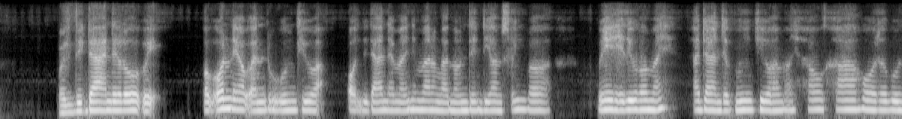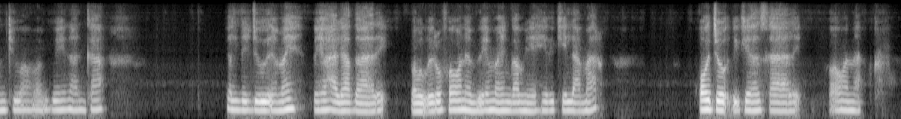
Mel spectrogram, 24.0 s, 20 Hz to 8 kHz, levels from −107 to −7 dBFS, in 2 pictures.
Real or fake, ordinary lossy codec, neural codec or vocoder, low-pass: fake; Opus, 64 kbps; codec, 16 kHz in and 24 kHz out, 0.6 kbps, FocalCodec, streaming, 2048 codes; 7.2 kHz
